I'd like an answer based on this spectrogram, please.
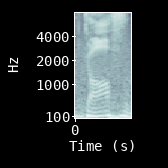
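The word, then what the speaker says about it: Gough: uh i i think most people would have pronounced his name go but i just kind of assumed it was goff right away and then he confirmed it um but that's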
